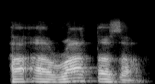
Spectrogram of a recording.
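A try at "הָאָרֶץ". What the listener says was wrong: All right, excellent.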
